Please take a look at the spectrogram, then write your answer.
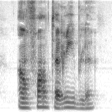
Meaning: enfant terrible
- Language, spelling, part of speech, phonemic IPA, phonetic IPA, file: Dutch, enfant terrible, noun, /ɑnˌfɑn tɛˈri.blə/, [ɑ̃ˌfɑ̃ tɛˈri.blə], Nl-enfant terrible.ogg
